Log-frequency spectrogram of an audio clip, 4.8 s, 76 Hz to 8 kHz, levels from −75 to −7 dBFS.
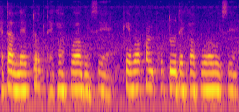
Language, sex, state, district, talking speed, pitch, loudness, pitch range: Assamese, female, Assam, Sonitpur, 135 wpm, 195 Hz, -17 LUFS, 190-205 Hz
